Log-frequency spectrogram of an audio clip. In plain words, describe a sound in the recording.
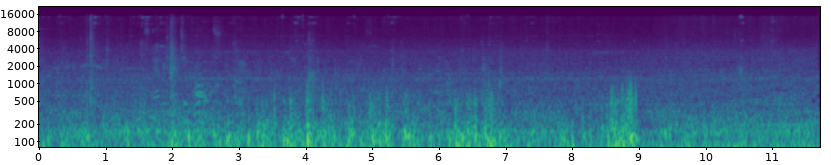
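Water laps against a hull.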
